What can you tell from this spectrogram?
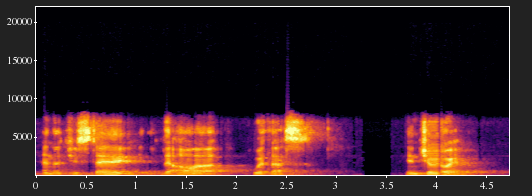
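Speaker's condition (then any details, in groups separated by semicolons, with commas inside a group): No condition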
